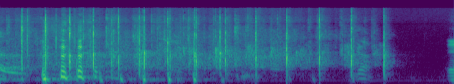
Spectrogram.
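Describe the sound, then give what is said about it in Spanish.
Sharp, uneven handclaps from a small audience patter for about four seconds, with a brief cheer of voices near the start, then stop abruptly. “tenemos eh, aplausos, gente.”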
